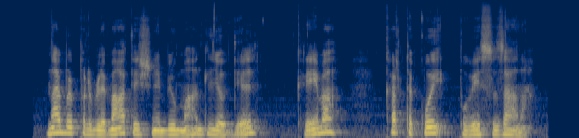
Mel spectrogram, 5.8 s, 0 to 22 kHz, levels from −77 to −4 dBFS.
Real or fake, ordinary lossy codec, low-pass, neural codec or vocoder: real; none; 19.8 kHz; none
